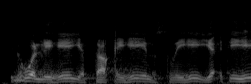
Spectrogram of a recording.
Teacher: قال فنظر لأن الضم أثقل من الكسر، والصيلة أوتي بها لإبراز الهاء المكسور، لأن الكسر خفيف والهاء مهموس ضعيف، فأوتي بالصيلة ليتقوى هذا الهاء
